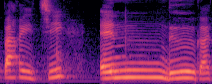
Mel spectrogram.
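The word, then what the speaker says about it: parisienne: 파리지앵 이것도 마찬가지로 파리지엔느가 되는 거예요.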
